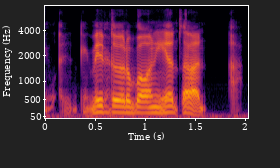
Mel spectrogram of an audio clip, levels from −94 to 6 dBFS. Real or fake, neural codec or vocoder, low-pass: fake; autoencoder, 22.05 kHz, a latent of 192 numbers a frame, VITS, trained on many speakers; 7.2 kHz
